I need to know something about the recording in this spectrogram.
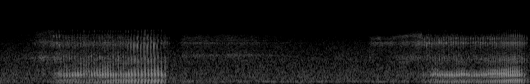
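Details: Bentley the dog snoozing after a rough day, giving two long rattling snores, each a buzzy, wheezing inhale lasting over a second, with a quiet pause of steady breathing between them indoors.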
